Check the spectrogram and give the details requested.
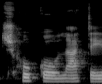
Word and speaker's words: chocolate: the world and again choco latte is how we say it in spanish and that's a cognate it's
